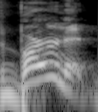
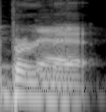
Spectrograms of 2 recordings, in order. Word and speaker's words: Burnet: You say, it's burn it, darn it. Burn it. That's what they say in Burn it Austin. road. Burn it, darn it. Do we have a Dennis 3.0 pronunciation? Burn it. Yeah, I don't see why that's strange, that one. Well, That's a how- lot of people say Burnett. Burnett. Oh. But I've heard many people say Burnett.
